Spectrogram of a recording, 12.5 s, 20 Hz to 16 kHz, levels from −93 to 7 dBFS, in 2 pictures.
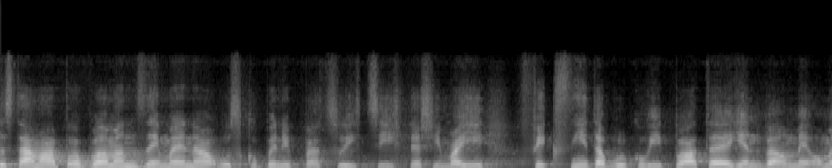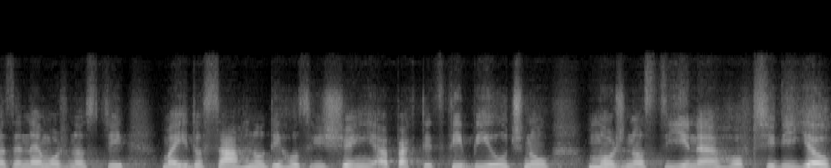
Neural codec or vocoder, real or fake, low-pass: codec, 24 kHz, 0.5 kbps, DualCodec; fake; 10.8 kHz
